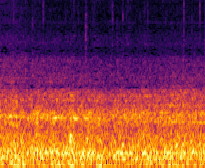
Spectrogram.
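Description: Even road hum and engine drone while cruising, with no squeak, click or clack from the front wheel; the bearing sounds healthy.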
